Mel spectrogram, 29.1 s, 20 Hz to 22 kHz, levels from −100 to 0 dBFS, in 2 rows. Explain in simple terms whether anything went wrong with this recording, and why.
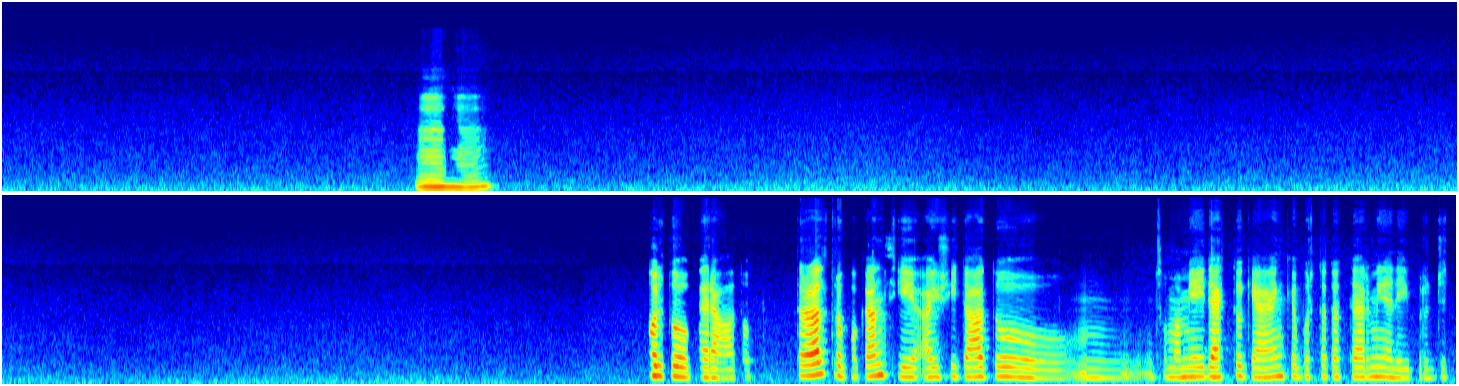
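From the start until 20.4 seconds, the speech is a section at the wrong speed. It plays at about 0.61 times its real speed, so it sounds slow and dragged out. Because speed and pitch move together, the voice also drops, by roughly ten semitones, and sounds much deeper than it should. After 20.4 seconds it returns to its true speed and pitch. The likely cause is that this part was played or edited against the wrong clock.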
